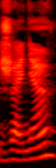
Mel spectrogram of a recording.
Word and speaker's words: Zhenya: I often went by Zhenya, which is the short version of a Russian name, which isn't anything like Jenny, but Zhenya sounds a lot like it, and it's easier for people to pronounce.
